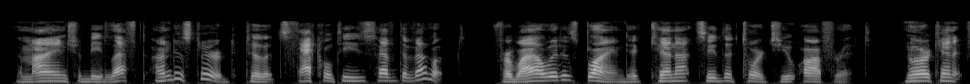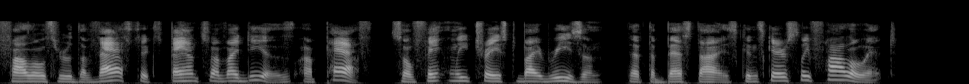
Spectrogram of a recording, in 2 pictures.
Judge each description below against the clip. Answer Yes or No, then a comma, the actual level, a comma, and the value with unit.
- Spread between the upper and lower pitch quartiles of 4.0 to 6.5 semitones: Yes, average, 5.2 semitones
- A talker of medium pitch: Yes, medium, 145 Hz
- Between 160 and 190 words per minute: No, average, 150 wpm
